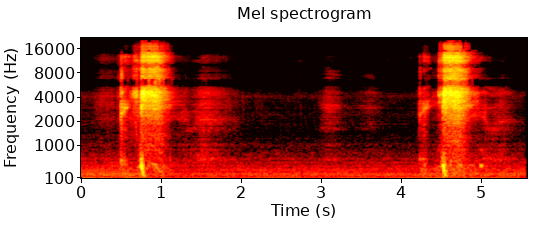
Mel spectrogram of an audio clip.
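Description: Two loud, sharp sneezes a few seconds apart, each with a quick intake before the burst, part of a sneezing fit.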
